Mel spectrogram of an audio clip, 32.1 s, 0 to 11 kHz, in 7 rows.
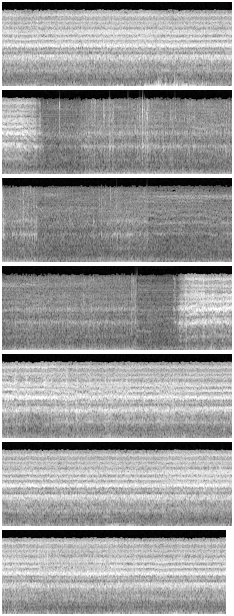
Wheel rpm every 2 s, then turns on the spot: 160, 160, 110, 20, 20, 20, 0, 20, 30, 160, 160, 160, 160, 160, 160, 160.
6-12 14-16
